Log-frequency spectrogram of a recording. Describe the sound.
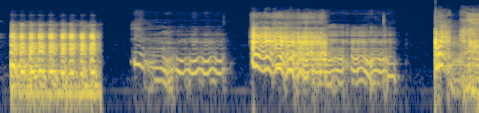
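A voice imitating a dolphin in an animal-sound guessing game: a rapid pulsing chatter, then loud, high, wavering squeals that warble up and down in three or four bursts separated by brief pauses.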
